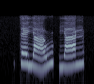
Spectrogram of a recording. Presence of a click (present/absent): absent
